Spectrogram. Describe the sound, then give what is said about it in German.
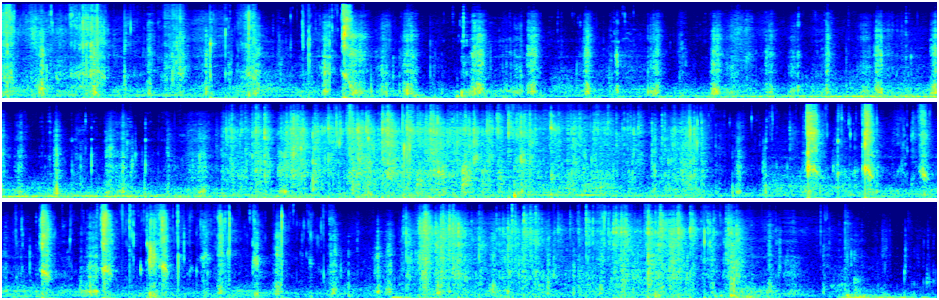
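Loud, crunchy chewing right up against the microphone, with crisp crackling bites and wet mouth sounds continuing steadily for nearly half a minute, no talking. “Eine Minute kauen wir jetzt nur vom Mikrofon.”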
